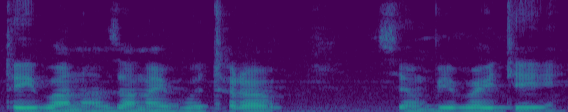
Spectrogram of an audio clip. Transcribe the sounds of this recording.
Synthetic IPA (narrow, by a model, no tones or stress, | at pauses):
t̪ɯjbanazanajbɯt̪ʰɐɾa | seŋbibajdi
